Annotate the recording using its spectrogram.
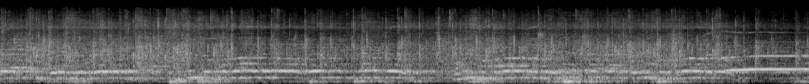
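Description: A congregation praising and praying aloud all at once, a dense mass of overlapping voices, with a singing voice holding long notes over it that step up in pitch near the end.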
